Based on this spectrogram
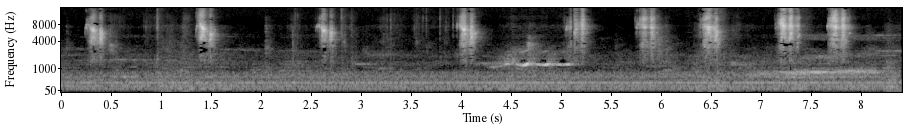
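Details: Baby house sparrow hand-fed indoors, giving short sharp high chirps at irregular intervals of about a second, with a faint whistled tone and soft room hum between calls.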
